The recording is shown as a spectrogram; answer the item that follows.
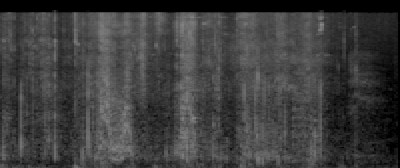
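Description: Zipper on a recycled-plastic fabric backpack being pulled in a few short rasping strokes, with the bag's material rustling and a few small clicks, fading near the end.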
